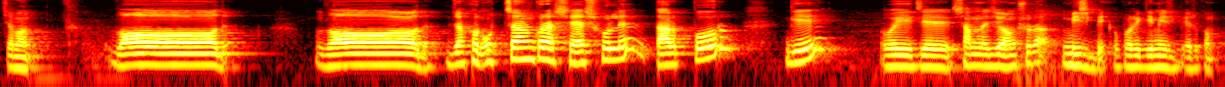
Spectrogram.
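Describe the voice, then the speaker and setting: A man teaching Quran recitation, explaining each letter patiently and sounding out letters loudly for practice. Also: on the high side, expressive, fairly quick, highs cut off. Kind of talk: slow explanatory lesson.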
